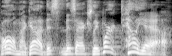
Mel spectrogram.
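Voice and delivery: high-pitched amazed celebration; excited. Retold or imitated. Revived performer finds that the trick worked, high excited voice. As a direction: play him thrilled it worked. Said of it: "Ulrich's all excited".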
